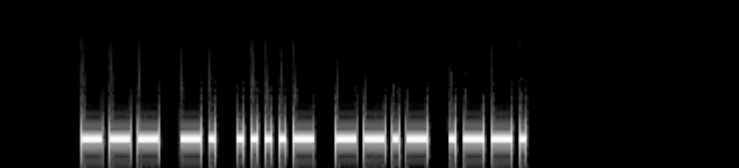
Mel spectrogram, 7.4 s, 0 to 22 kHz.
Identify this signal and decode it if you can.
Morse code, heard as a keyed tone, about 17 wpm, 700 Hz. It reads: ON4QP
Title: DXCC-100 Call Signs - 5 Characters - Repeated 2x - 17wpm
